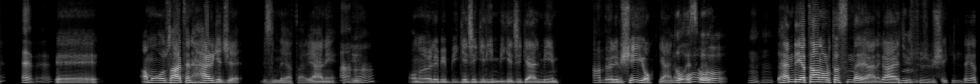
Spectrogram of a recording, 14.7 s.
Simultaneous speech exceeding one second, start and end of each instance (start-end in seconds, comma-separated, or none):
none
